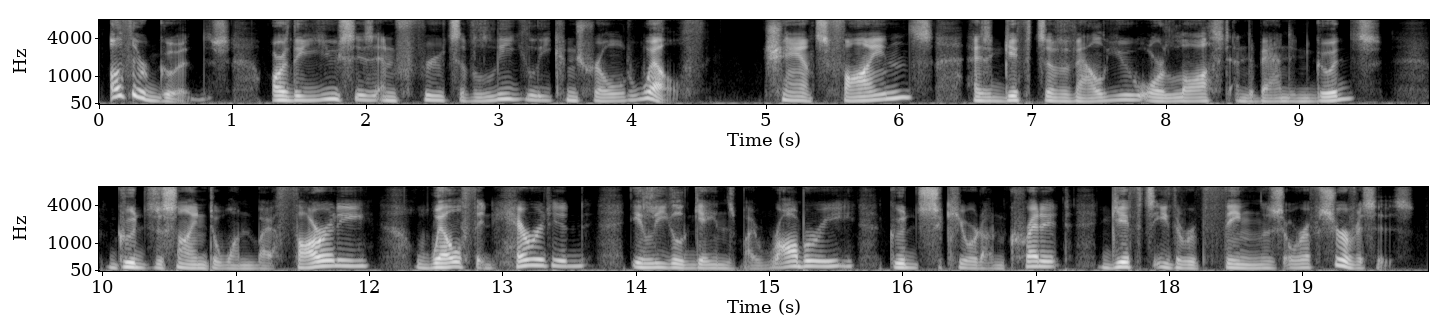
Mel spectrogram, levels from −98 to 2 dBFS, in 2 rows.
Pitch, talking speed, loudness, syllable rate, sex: 140 Hz, 135 wpm, -21 LUFS, 4.4 syllables/s, male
